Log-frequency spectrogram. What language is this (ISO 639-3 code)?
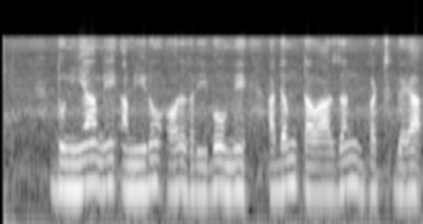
urd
